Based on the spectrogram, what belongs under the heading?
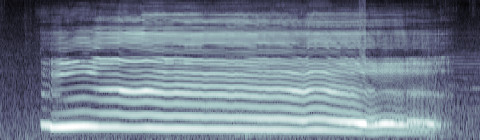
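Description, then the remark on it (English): A single long, loud wailing cry from a person in a crowd just drenched by a fountain of liquid diarrhea. The moaning, sobbing lament holds a steady mournful pitch for about four seconds before wavering and breaking downward into a shaky, sobbing end. “Finally, someone screams, a horrible moaning cry of lamentation.”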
